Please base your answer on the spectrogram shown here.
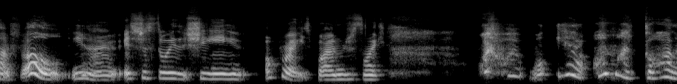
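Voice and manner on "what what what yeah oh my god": high, flustered acted stammer; mock panic. Reacting to a friend's bad news, mock panic. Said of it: "immediately panic".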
